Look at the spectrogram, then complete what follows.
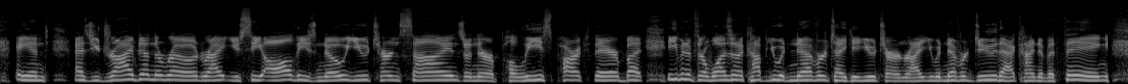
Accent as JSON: {"language": "English", "region": "Southern Illinois", "country": "United States", "tie": "born or raised there", "lives_now": "Champaign-Urbana, United States", "said": "I grew up in Southern Illinois"}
